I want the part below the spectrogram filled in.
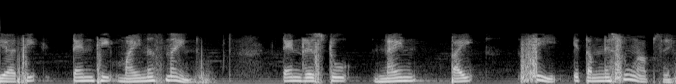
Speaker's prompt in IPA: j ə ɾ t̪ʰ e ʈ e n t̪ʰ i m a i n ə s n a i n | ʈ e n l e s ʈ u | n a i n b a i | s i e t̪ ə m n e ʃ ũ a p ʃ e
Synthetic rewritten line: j a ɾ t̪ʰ i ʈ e n t̪ʰ i m a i n ə s n a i n | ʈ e n ɾ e s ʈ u | n a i n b a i | s i e t̪ ə m n e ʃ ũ a p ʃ e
